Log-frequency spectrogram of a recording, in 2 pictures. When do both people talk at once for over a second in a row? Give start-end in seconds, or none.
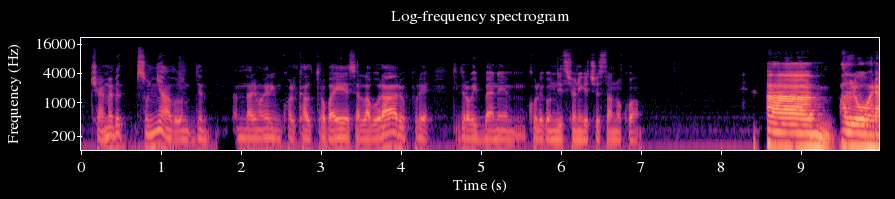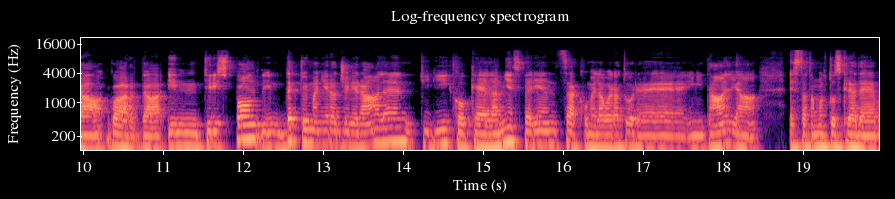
none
